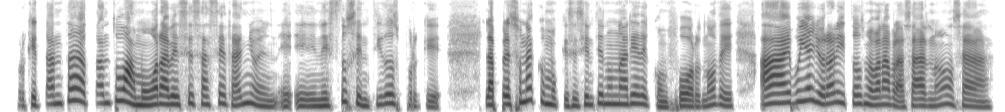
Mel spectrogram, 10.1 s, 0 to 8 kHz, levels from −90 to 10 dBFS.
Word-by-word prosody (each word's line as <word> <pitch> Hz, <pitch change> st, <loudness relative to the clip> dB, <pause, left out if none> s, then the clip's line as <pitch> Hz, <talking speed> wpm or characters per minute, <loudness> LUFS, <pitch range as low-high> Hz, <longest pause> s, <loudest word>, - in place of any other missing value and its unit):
porque 180 Hz, +3 st, -3 dB
tanta 240 Hz, -, +1 dB
tanto 245 Hz, +6 st, +1 dB
amor 210 Hz, -3 st, +5 dB
a 225 Hz, -, +6 dB
veces 220 Hz, +1 st, 0 dB
hace 220 Hz, +3 st, -2 dB
daño 220 Hz, +3 st, -1 dB
en 160 Hz, -3 st, -3 dB
e 160 Hz, 0 st, -4 dB
en 170 Hz, +1 st, -1 dB
estos 175 Hz, +12 st, -2 dB
sentidos, 220 Hz, +4 st, -2 dB
porque 155 Hz, -5 st, -9 dB, 0.4 s
la 200 Hz, -1 st, +6 dB
persona 275 Hz, +8 st, +1 dB
como 225 Hz, -8 st, 0 dB
que 175 Hz, -, -6 dB
se 180 Hz, -, -2 dB
siente 210 Hz, +5 st, -2 dB
en 230 Hz, -, -1 dB
un 225 Hz, 0 st, +1 dB
área 230 Hz, +2 st, +1 dB
de 220 Hz, -3 st, -1 dB
confort, 155 Hz, 0 st, -2 dB
¿no?, 195 Hz, +6 st, -2 dB
de: 175 Hz, -5 st, -3 dB, 0.3 s
"Ay, 250 Hz, +4 st, +6 dB
voy 290 Hz, +4 st, 0 dB
a 325 Hz, -, +2 dB
llorar 245 Hz, -2 st, +1 dB
y 255 Hz, -, -2 dB
todos 230 Hz, +1 st, -3 dB
me 215 Hz, -, +1 dB
van 200 Hz, +1 st, +2 dB
a -, -, +4 dB
abrazar, 180 Hz, -1 st, 0 dB
¿no? 195 Hz, +6 st, -4 dB
O 210 Hz, -, -6 dB
sea, 155 Hz, -5 st, -2 dB
210 Hz, 240 wpm, -22 LUFS, 175-240 Hz, 0.4 s, a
